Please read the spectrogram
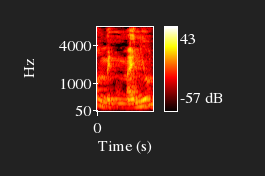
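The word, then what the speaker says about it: minute: Okay, scrutiny का मतलब होता है क्लोज अ माइन्यूट एग्जामिनेशन। यहाँ पे देखिए मिनट लिखा हुआ है, स्पेलिंग वही है लेकिन यहाँ पे प्रोनाउंसिएशन इसका माइन्यूट हो जाएगा, मिनट नहीं होगा, क्योंकि जो मिनट होता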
